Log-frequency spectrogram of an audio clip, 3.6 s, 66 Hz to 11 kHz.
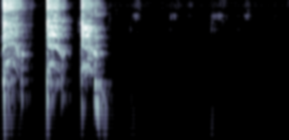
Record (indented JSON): {
  "cough_length": "3.6 s",
  "cough_amplitude": 26027,
  "cough_signal_mean_std_ratio": 0.36,
  "survey_phase": "beta (2021-08-13 to 2022-03-07)",
  "age": "65+",
  "gender": "Female",
  "wearing_mask": "No",
  "symptom_none": true,
  "smoker_status": "Ex-smoker",
  "respiratory_condition_asthma": false,
  "respiratory_condition_other": false,
  "recruitment_source": "REACT",
  "submission_delay": "1 day",
  "covid_test_result": "Negative",
  "covid_test_method": "RT-qPCR",
  "influenza_a_test_result": "Negative",
  "influenza_b_test_result": "Negative"
}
